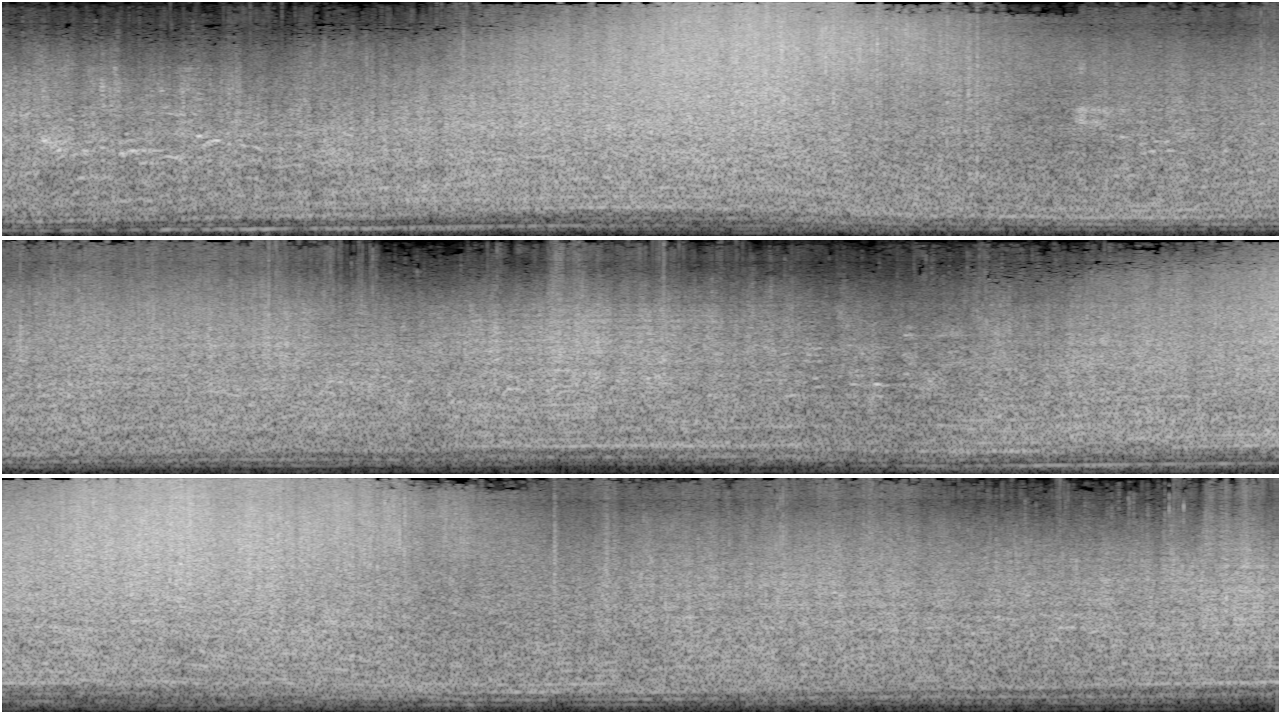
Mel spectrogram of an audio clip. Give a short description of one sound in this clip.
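Supermodified race cars roar around an oval track at full throttle.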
